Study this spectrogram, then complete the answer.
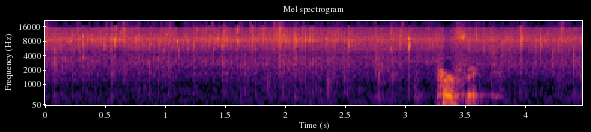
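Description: Bacon frying in a pan, a continuous bright crackling sizzle with popping spatters, close and steady, while someone briefly speaks over it.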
